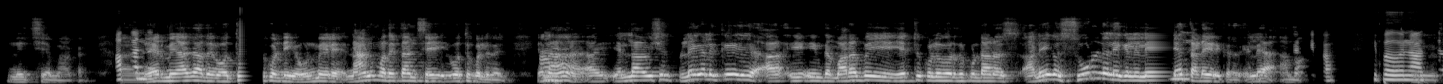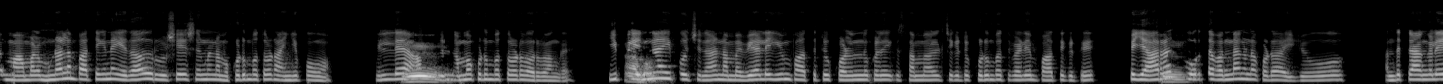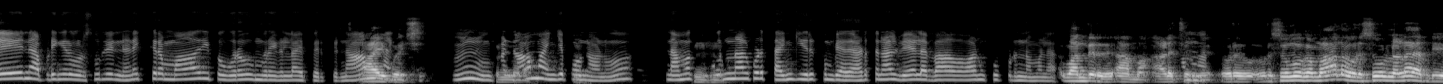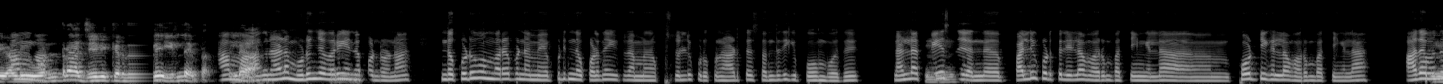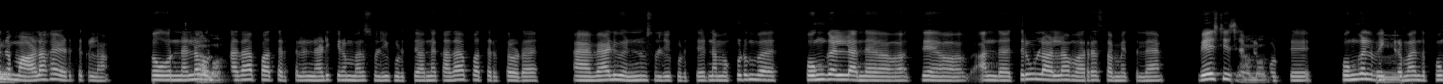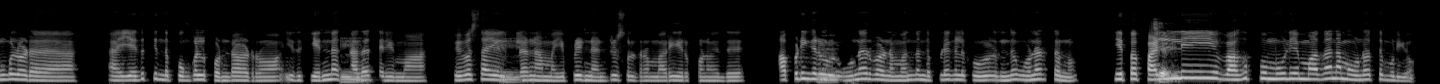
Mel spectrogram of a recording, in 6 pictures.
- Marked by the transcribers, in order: other noise; distorted speech; "குழந்தைங்களையும்" said as "குழந்தைக்கொலயும்"; drawn out: "பார்த்தீங்களா?"; in English: "வேல்யூ"; tapping; drawn out: "பள்ளி"
- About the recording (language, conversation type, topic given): Tamil, podcast, குடும்ப மரபை அடுத்த தலைமுறைக்கு நீங்கள் எப்படி கொண்டு செல்லப் போகிறீர்கள்?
